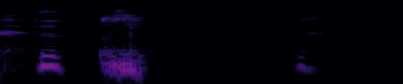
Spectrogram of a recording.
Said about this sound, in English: So now he's eating chips in your ear, and burped.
